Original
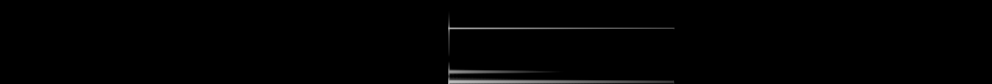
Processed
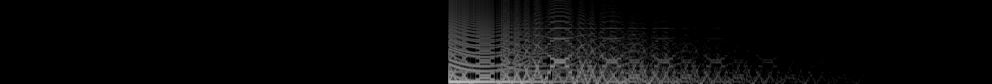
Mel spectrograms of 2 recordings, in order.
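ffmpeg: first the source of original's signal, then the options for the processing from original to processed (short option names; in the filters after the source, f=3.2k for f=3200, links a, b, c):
-f lavfi -i "aevalsrc='0.158*pow(10,-3*t/3.38)*sin(2*PI*116*t)+0.0398*pow(10,-3*t/1.5)*sin(2*PI*591*t)+0.188*pow(10,-3*t/4.31)*sin(2*PI*5450*t)':d=2.25:s=44100"
-filter_complex "[0:a]acrossover=split=1100[a][b];[b]acompressor=threshold=-34dB:ratio=4[c];[a][c]amix=inputs=2:normalize=0,acrusher=samples=40:mix=1:aa=0.000001:lfo=1:lforange=40:lforate=0.67,aecho=1:1:520|1040|1560|2080|2600:0.376|0.165|0.0728|0.032|0.0141"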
